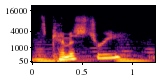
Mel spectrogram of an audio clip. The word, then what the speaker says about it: Khemmistry: Anyway, they say it's chemistry, but it's spelled K-H-E-M-M-I-S-T-R-Y.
